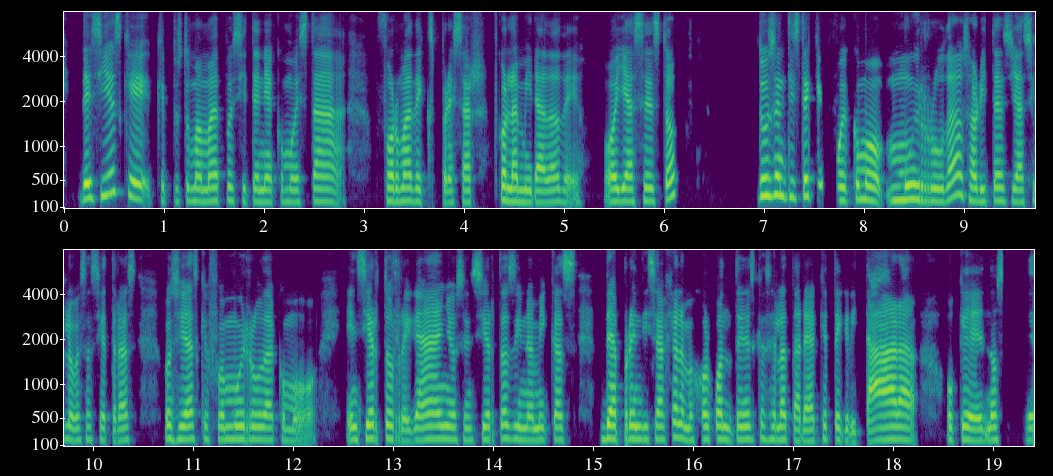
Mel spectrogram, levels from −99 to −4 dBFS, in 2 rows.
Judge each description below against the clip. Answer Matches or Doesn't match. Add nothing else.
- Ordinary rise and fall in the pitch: Doesn't match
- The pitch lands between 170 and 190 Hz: Matches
